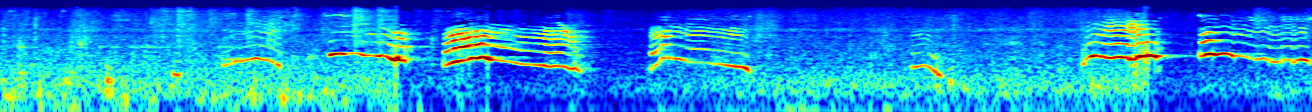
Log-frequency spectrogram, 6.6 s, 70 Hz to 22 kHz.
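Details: Six-and-a-half-week-old Beauceron puppies of working lines, one litter in a new pen, 27 May 2019; clear whining whimpers, some rising then falling, some sharply descending, several in quick succession with short gaps.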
